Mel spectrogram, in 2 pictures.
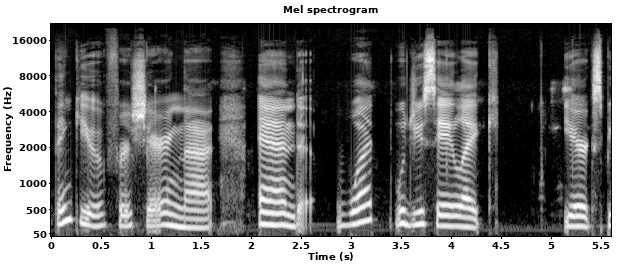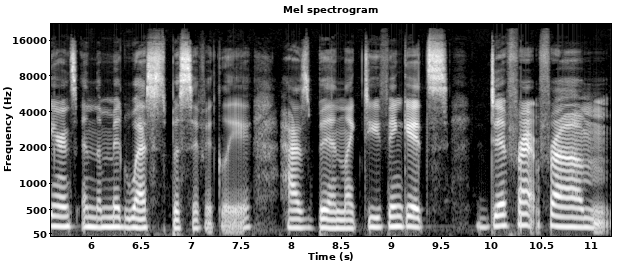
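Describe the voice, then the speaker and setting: A woman's voice: mid-range voice, fairly even intonation, a little slow, clean tone, no room sound. A woman hosting a podcast, talking in a conversational style. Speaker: podcast host.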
